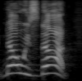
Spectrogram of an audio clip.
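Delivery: ordinary talk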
